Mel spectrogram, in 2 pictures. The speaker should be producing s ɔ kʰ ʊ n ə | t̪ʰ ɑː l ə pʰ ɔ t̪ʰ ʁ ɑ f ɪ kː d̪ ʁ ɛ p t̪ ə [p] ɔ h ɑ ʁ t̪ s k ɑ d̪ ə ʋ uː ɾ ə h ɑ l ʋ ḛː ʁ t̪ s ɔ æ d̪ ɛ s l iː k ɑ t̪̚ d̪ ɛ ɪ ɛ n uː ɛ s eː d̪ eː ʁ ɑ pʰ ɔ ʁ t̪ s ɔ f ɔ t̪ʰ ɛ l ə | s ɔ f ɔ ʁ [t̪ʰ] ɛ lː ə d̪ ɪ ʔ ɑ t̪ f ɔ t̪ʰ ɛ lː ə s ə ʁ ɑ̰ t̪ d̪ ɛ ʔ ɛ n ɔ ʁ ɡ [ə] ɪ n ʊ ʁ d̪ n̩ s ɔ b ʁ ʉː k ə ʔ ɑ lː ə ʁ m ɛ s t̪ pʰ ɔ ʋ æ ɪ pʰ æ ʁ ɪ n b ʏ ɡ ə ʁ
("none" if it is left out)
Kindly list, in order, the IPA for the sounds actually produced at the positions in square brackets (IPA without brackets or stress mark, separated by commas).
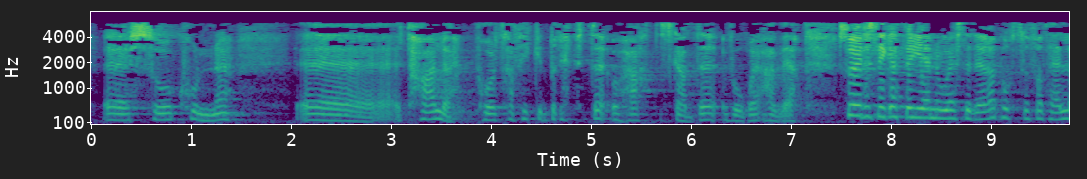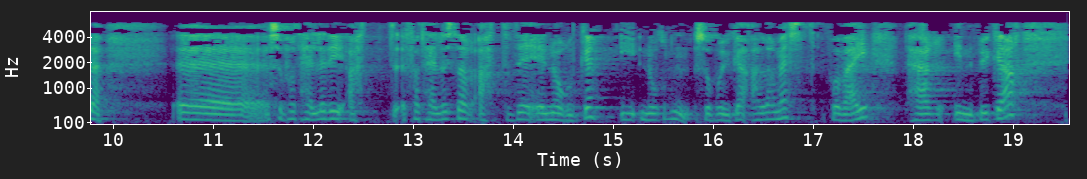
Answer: ʔ, t̪ʰ, ə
